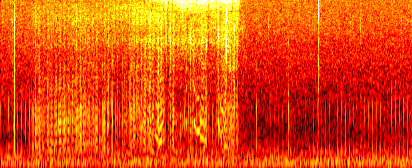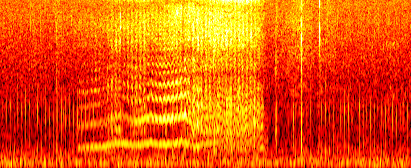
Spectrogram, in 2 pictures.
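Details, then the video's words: Sniffling cat: steady low purr-like rumble throughout, broken by two long breathy hissing bursts, the second carrying a squeaky whistled tone that wavers up and down, plus a couple of sharp clicks. "Cat sniffles"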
